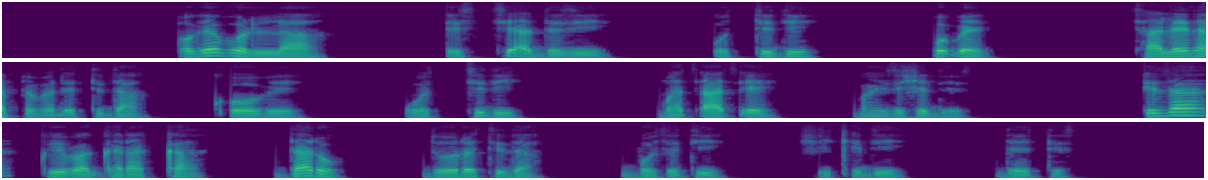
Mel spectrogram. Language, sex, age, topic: Gamo, male, 18-24, agriculture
